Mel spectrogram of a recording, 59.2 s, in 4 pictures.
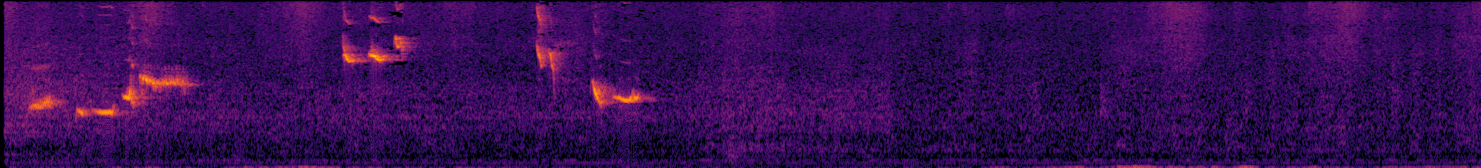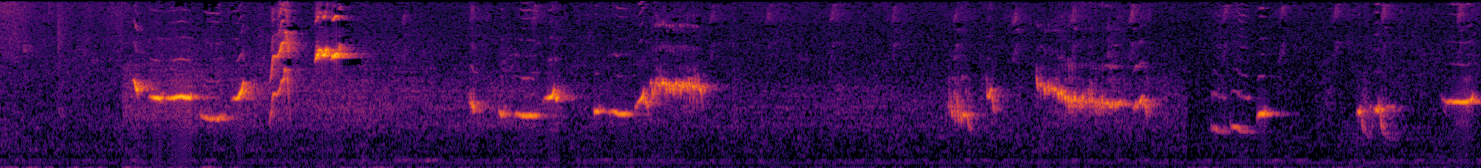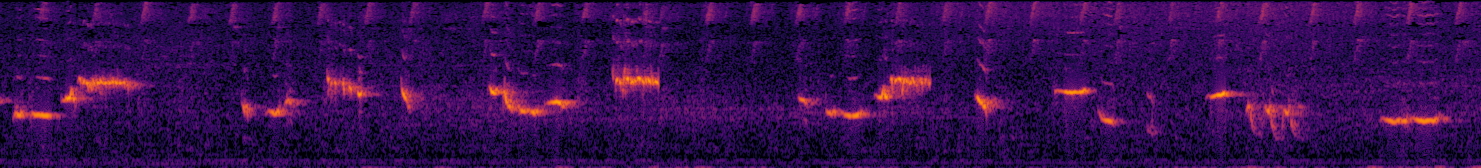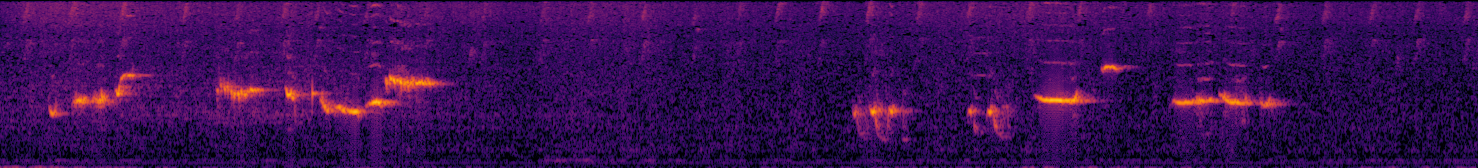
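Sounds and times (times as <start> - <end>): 
butcherbird singing: 0.1 - 2.1, 3.3 - 4.2, 5.3 - 6.6, 16.0 - 59.1.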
